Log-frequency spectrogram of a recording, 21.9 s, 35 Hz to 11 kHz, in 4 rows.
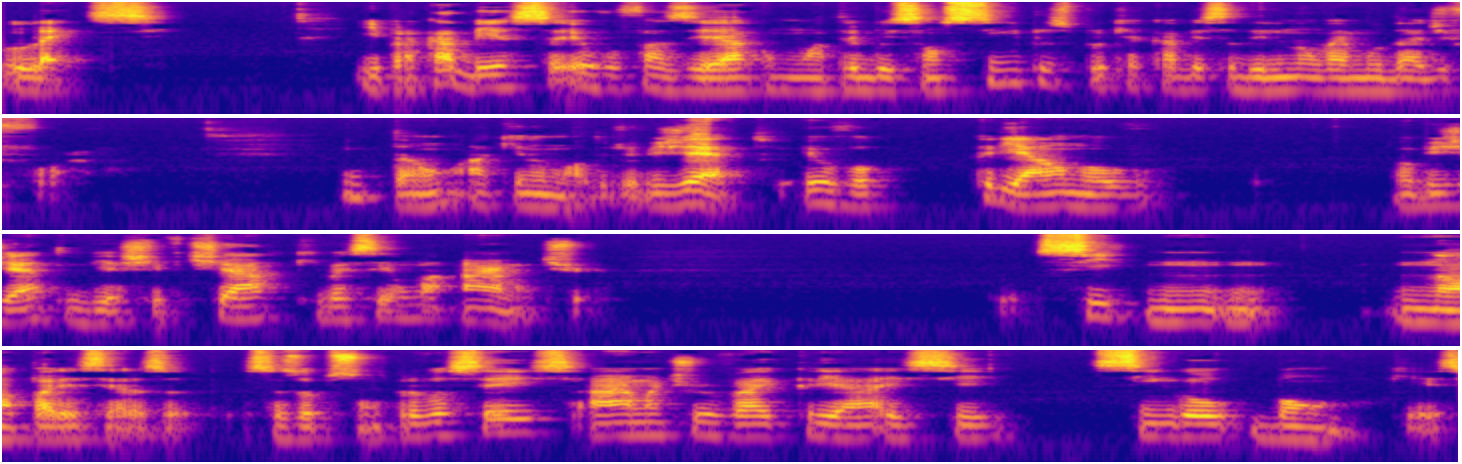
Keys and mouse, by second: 1.6-2.2 drag, 10.2 shift+a, 19.8 click, 21.6 g.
